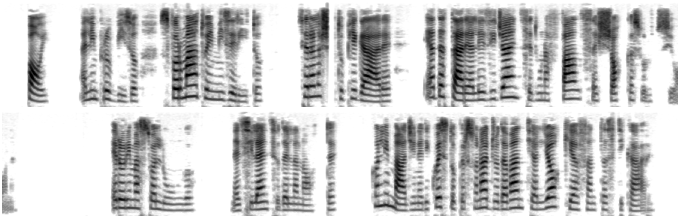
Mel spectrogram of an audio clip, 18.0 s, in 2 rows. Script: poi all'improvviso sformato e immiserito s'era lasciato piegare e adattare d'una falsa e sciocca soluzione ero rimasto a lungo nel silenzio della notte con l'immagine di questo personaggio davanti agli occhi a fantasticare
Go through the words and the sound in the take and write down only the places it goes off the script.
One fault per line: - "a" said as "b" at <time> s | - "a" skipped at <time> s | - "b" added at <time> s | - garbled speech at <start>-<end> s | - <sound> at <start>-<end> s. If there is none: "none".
- dropout at 4.3-4.4 s
- "alle esigenze" added at 6.2 s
